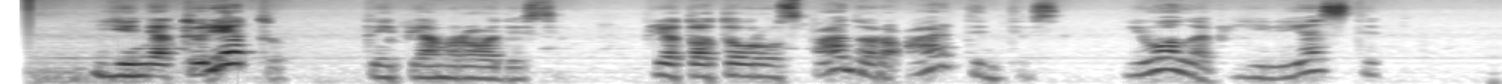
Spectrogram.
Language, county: Lithuanian, Utena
